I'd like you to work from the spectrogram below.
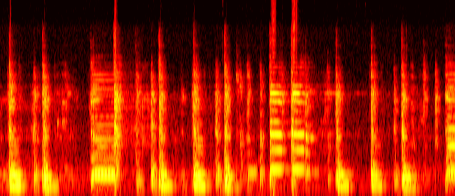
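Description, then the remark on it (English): An electric guitar with reverb plays a choppy, repeating riff of short, punchy notes in a steady rhythm, loud, with no one talking over it. “So that's the riff.”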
